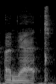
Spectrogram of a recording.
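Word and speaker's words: Anet: In the lands of Annette, or Anne. – Is it Anne? I guess it would be, because the T is silent in French. – Just, if you're doing your own research, it's A-N-E-T, like Annette.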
